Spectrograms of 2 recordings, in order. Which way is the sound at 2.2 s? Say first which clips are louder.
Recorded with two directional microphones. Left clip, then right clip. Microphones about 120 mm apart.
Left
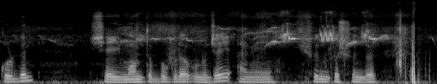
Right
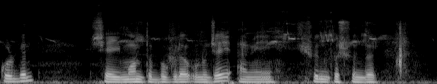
Right 2 dB; 30° right (ahead or behind).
